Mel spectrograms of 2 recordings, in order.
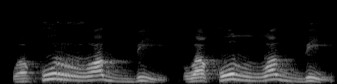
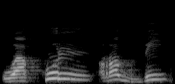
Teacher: idgham mutaqaribain yang boleh dimasukkan itu lam sama ro saja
